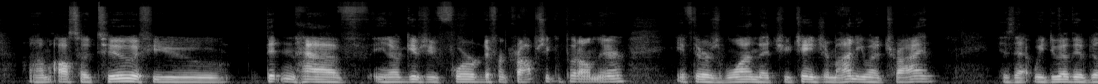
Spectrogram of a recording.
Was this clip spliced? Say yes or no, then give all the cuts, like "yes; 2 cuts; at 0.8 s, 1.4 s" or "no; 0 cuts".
no; 0 cuts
